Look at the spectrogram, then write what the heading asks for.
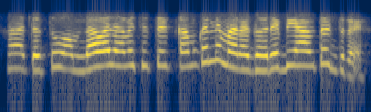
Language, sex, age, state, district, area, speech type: Gujarati, female, 18-30, Gujarat, Surat, rural, conversation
